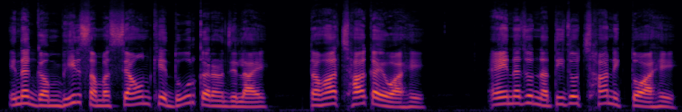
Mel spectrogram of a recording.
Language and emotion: Sindhi, neutral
